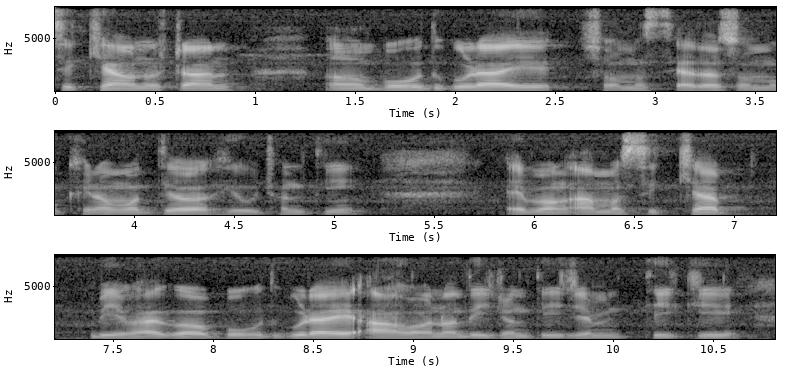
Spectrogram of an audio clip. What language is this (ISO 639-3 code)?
ori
